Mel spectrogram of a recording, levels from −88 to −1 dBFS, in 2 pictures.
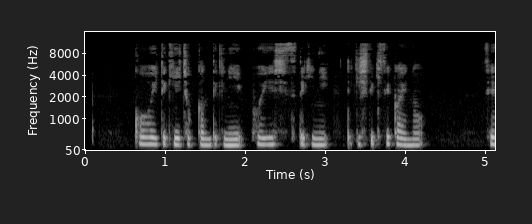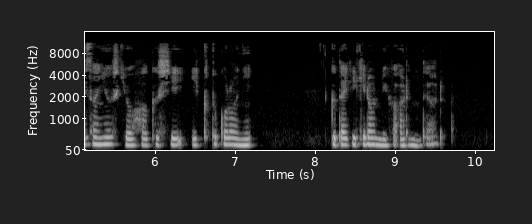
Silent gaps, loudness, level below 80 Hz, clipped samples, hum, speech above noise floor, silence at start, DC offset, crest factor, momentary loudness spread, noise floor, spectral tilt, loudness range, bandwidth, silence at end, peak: none; -33 LUFS; -82 dBFS; under 0.1%; none; 41 dB; 0.65 s; under 0.1%; 18 dB; 7 LU; -73 dBFS; -5 dB/octave; 1 LU; 11.5 kHz; 0.65 s; -16 dBFS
